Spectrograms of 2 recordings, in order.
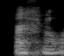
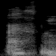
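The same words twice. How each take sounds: First: Bethnal as "Befnal", with f for th; th-fronting. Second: Said in the usual way. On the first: Shown as a demonstration. Lecturer showing a Cockney example, th-fronting. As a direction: put an f in the middle of Bethnal, softly. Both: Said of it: "you have f instead of".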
